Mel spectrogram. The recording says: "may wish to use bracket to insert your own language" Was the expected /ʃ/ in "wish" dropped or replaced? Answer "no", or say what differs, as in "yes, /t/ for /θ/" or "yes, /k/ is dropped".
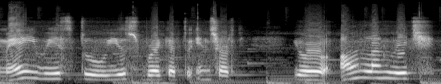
yes, /s/ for /ʃ/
